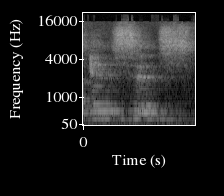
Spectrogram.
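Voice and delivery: ordinary talk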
